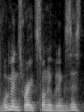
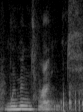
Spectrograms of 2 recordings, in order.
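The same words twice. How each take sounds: First: Said in the usual way. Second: Mock echo. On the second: Real, not acted. Bitter echo of her own words.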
